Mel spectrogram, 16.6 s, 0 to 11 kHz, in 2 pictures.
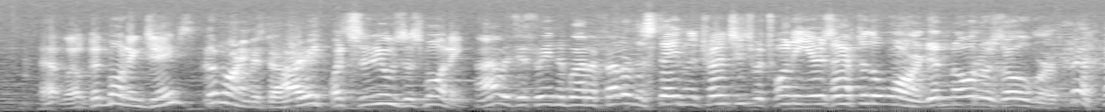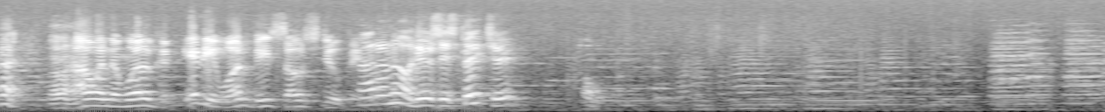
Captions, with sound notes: - Well, good morning, James. - Good morning, Mr. Hardy. - What's the news this morning? - I was just reading about a fella that stayed in the trenches for 20 years after the war, and didn't know it was over. (both laughing) - Well, how in the world could anyone be so stupid? - I don't know. Here's his picture. - Oh. (gentle music)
